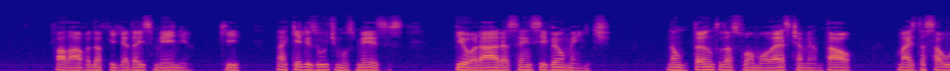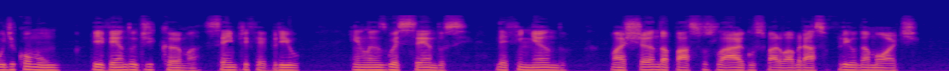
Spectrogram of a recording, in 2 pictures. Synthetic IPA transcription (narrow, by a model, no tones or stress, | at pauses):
falavɐd̪ɐfiʎɐd̪ɐizmẽniɐ | kɪ | nɐkelɪzuwt͡ʃimʊzmezɪs | pioɾaɾɐsẽsivewmẽnt͡ʃɪ̥ | nɐ̃w̃t̪ɐ̃nt̪ʊd̪ɐsuɐmolɛst͡ʃiɐmẽnt̪aw | mɐzd̪ɐsaud͡ʒɪkomũ | vivẽnd̪ʊd͡ʒɪkɐ̃mɐsẽmpɾɪfebɾiw | ẽlɐ̃zɡwesẽnd̪ʊsɪ̥ | d̪efiɲɐ̃nd̪ʊ | maɾʃɐ̃nd̪ʊapasʊzlaɾɡʊspaɾɐʊabɾasʊ̥fɾiʊd̪ɐmɔɾt͡ʃɪ̥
